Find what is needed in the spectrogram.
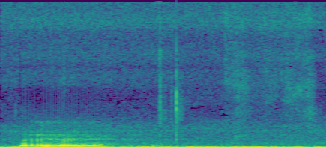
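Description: A brief wordless murmur from a woman's voice, about half a second long near the start, followed by a couple of faint clicks from handling the embroidery.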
